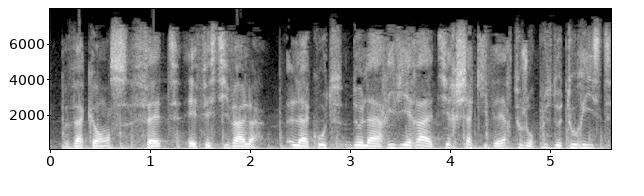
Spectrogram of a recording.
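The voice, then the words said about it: TV documentary voice-over narrator voice. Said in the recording (French): “avec avec voilà cet accent ... de présentateur de voix off”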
